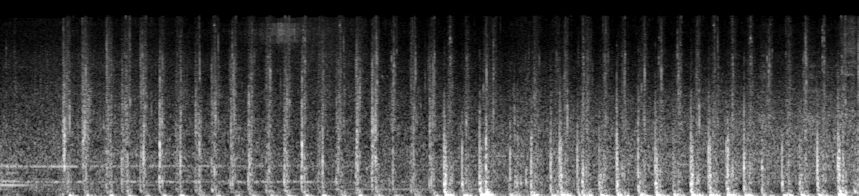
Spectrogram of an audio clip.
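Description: Quick running footsteps thud on dirt and then on wooden planks.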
